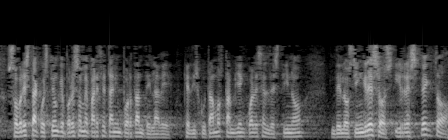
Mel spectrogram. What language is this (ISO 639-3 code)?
spa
